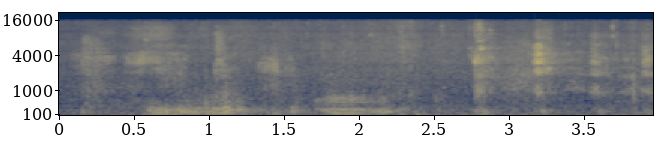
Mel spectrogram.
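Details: Dog in a new carrier making low rumbling growls and whimpering noises in two bursts, with sniffs and scratchy rustling in between.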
